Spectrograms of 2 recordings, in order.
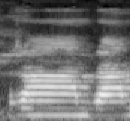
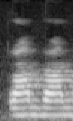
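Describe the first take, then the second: First: The words are said slowly with pauses between. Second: The words are said rapidly without any pauses. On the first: The mind wanders off before it connects. The speaker calls it wrong. "रुक के नहीं, राम, राम ऐसे नहीं" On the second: The mind gets absorbed and craving fades. The speaker calls it right. "इतनी speed में बोलना है"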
